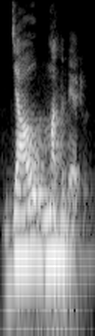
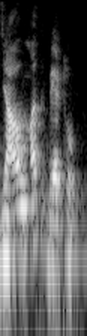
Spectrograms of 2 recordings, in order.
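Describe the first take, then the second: First: There is a pause after the first word. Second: There is a pause after the second word. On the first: The listener is told to leave and not sit. "इसका अर्थ हो गया कि आप जाइए, आप चले जाइए, यहाँ पे मत बैठिए" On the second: The listener is told not to leave but to sit. "यानी अभी आपको जाना नहीं है, बैठना है"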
